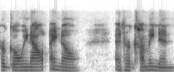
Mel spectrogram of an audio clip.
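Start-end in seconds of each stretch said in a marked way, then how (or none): none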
